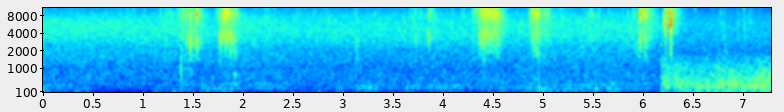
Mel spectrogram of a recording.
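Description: Wood knocks and snaps.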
